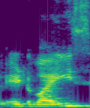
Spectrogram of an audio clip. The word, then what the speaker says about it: advice: अब दोनों को अगर प्रोनाउंसिएशन में मैं आपको क्लियर कर दूं तो जो एडवाइस है, the first one, ADVICE, it rhymes with माइस।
